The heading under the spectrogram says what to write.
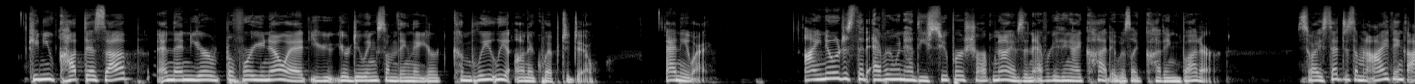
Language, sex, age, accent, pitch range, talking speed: English, female, 20-39, American, 150-200 Hz, 205 wpm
